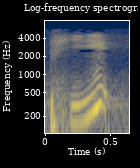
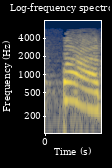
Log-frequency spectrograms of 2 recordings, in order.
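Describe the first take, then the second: First: The syllable is pronounced pi. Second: The syllable is pronounced ba. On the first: The speaker calls it right. "我们在这里要读疲，跟那个疲劳的疲字相通" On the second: The speaker calls it wrong. "不要读成霸字"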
